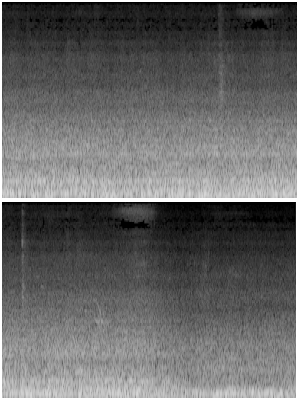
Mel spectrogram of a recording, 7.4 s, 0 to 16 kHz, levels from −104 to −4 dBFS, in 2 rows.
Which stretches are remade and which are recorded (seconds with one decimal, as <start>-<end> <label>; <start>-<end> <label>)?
0.0-7.4 recorded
